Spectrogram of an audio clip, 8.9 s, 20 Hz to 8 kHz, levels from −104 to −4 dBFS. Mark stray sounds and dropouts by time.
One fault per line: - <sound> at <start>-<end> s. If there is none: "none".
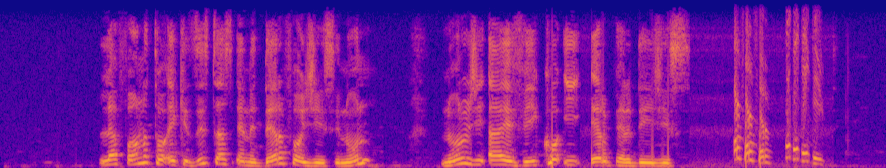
- dropout at 5.8-5.9 s
- chirp at 7.3-8.3 s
